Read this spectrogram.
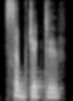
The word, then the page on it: subjective: Indian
